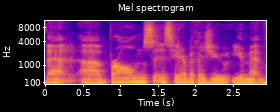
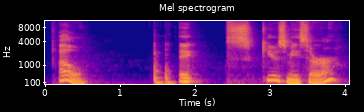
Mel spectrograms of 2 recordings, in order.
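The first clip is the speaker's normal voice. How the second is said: brief stumble, mildly startled, polite apologetic tone; 2 semitones higher than usual. Narrating a game, voicing a man meeting a dwarf for the first time, a little surprised. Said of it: "You can tell he's a little surprised".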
